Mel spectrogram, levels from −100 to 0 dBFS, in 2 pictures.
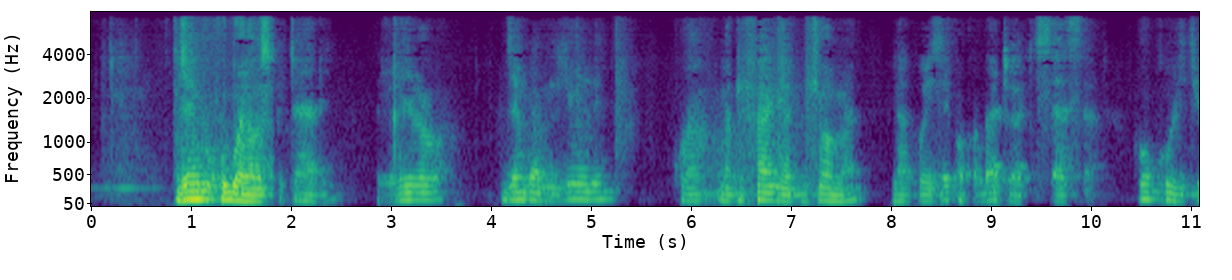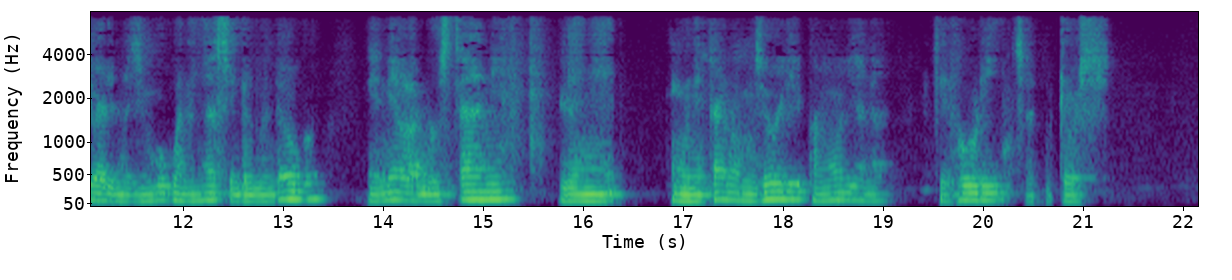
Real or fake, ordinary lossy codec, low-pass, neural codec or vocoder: fake; MP3, 32 kbps; 7.2 kHz; codec, 44.1 kHz, 2.6 kbps, DAC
